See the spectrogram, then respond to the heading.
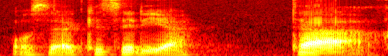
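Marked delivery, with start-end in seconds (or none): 1.4-1.9 tard said "tar", no D at the end; silent final D. Shown as a demonstration. Teacher showing learners French "late", tard without final D. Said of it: "la D del final no se pronuncia".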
